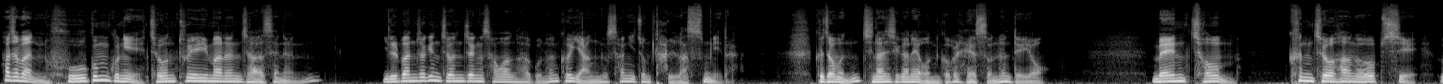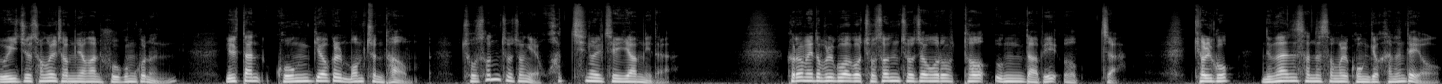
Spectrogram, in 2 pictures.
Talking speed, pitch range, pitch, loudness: 265 characters per minute, 105-150 Hz, 135 Hz, -16 LUFS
